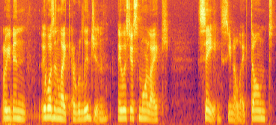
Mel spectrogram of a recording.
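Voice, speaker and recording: A woman's voice: medium pitch, steady tone, a little slow, a little mellow. A young woman from Sweden running a tabletop role-playing game as game master, chatting casually with frequent laughs and restarts.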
